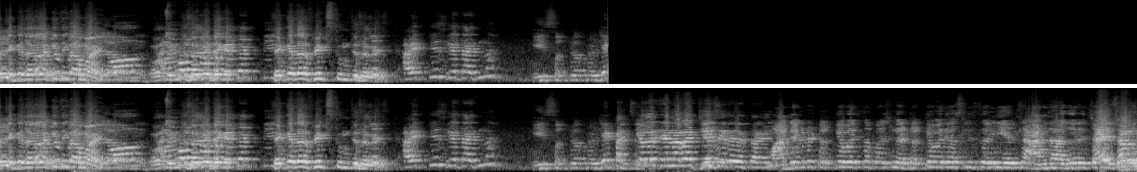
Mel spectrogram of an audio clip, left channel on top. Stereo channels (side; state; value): left; drops out; at 6.1 s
